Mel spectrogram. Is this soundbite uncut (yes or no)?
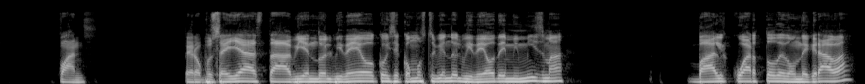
yes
